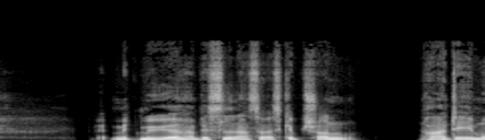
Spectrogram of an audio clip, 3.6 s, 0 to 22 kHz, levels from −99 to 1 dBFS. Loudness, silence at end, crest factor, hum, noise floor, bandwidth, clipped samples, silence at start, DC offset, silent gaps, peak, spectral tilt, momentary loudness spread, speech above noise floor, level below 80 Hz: -19 LUFS; 0 s; 18 dB; none; -65 dBFS; 15 kHz; under 0.1%; 0.85 s; under 0.1%; 2.86-3.11 s; -2 dBFS; -6 dB/octave; 9 LU; 47 dB; -60 dBFS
